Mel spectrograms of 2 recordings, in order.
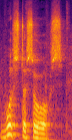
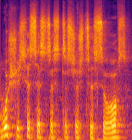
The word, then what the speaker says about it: Worcestershire sauce: Yeah, 65p that was, for some Worcester sauce. Again, for my American friends, it's pronounced Worcester sauce, not Worcestershire sauce or wash your sister sauce, all right?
